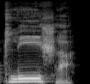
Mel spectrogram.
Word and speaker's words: Kläscher: Die Betonung läuft auf E. Kärntner Kläscher. – Kläscher. – Vielleicht für die, du könntest den Kärntner Kläscher mit 2 E schreiben. – Ja, okay, wie der Klee, der deutsche Klee.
